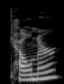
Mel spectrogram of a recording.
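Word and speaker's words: Kellner: Pronounce it as Kelner Kelner in gutapetit.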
